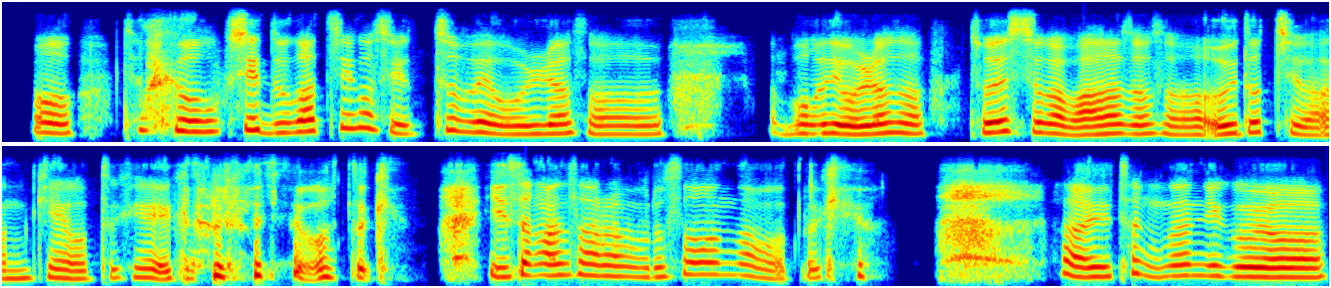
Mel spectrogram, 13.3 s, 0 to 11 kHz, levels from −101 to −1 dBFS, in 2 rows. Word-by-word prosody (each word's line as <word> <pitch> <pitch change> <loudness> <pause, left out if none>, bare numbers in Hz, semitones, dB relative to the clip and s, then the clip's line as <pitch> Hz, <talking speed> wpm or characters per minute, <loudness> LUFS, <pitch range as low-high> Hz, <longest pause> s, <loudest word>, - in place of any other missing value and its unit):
어 220 -2 +2 0.3
저 290 - -8
그거 260 -3 +2
혹시 260 +3 +1
누가 235 +4 +2
찍어서 330 -8 -2
유튜브에 245 +4 -1
올려서 200 -1 0 0.6
뭐 210 +2 -1
어디 215 0 +3
올려서 210 +2 +4 0.2
조회수가 235 -3 +3
많아져서 195 0 +1
의도치 220 +1 +1
않게 190 +3 -2
어떻게 200 0 -1
그렇게 245 +5 0 0.2
되면 - - 0
어떻게 225 - -2
해요? - - -34 0.4
이상한 260 +3 +2
사람으로 240 -5 -1
소문나면 275 -5 -2
어떡해요. 210 +5 -7 0.9
아이 230 -5 +3
장난이고요. 230 -4 +3
225 Hz, 325 characters per minute, -16 LUFS, 205-255 Hz, 0.9 s, 올려서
